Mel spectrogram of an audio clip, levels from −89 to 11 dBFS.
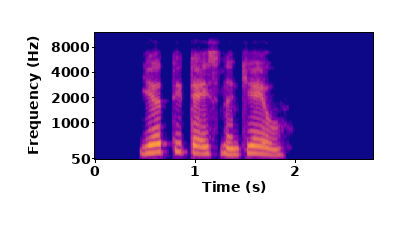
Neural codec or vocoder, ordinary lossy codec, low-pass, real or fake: codec, 16 kHz, 8 kbps, FreqCodec, larger model; Opus, 32 kbps; 7.2 kHz; fake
